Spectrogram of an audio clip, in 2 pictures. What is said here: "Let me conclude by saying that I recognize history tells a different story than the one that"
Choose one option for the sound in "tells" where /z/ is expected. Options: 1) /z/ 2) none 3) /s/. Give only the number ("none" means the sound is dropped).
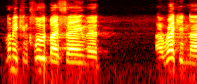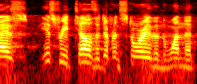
1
